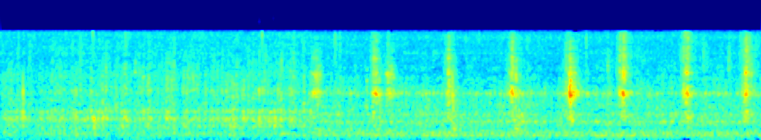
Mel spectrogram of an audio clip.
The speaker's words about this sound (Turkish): Bu sırada karıştırıyor ve kırmızı mercimeğin durumuna da bakıyorum.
